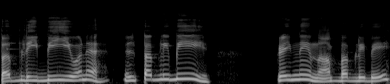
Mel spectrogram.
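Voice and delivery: fake Welsh accent pitched way up high. Praising a chat name, now in a put-on Welsh accent. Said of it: "Now I talk like normal again".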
